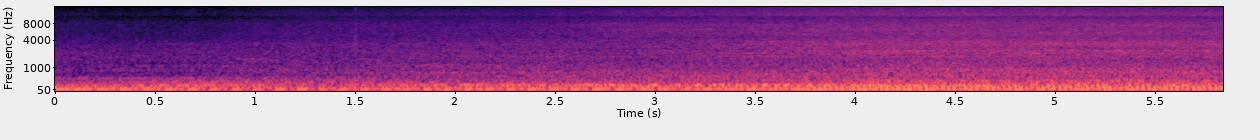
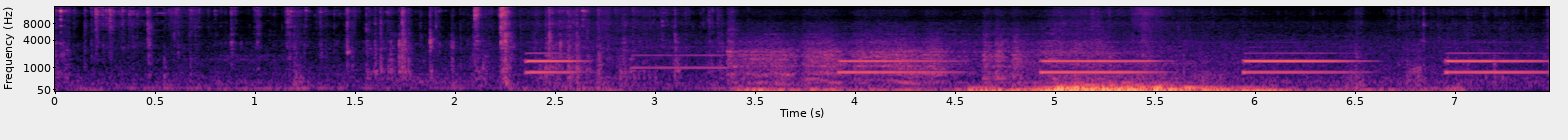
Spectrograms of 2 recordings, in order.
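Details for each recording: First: Vehicle with 250,000 miles after intake gasket and coolant leak repair, also blamed for hard starting: steady low rumble settling into an even idle, no knocks or misses; running smoothly. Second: After a driveway intake gasket job with the alternator removed, no coolant yet and possibly slightly flooded: long stuttering cranks with a door chime beeping, then an uneven, faltering catch, from a massive vacuum leak at an unplugged line.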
